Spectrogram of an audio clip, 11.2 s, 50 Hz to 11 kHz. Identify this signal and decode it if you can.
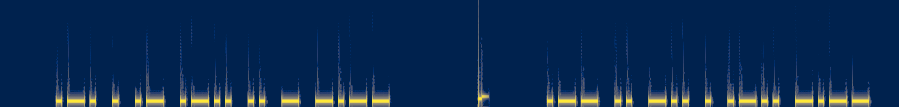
Morse code, heard as a keyed tone, about 17 wpm, 700 Hz. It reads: REALITY WIDELY
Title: Sentences from Top 1200 Words - New Word Drill - 17wpm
